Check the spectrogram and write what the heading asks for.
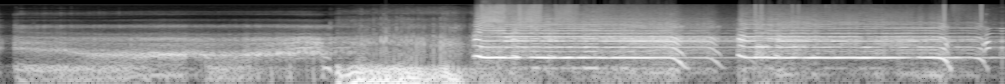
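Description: A man imitating a vehicle with his voice into a microphone: a noisy build-up and a low rumble, then two long air-horn blasts, each held about two seconds and bending down in pitch as it ends.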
